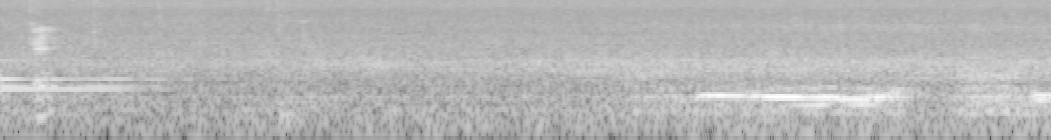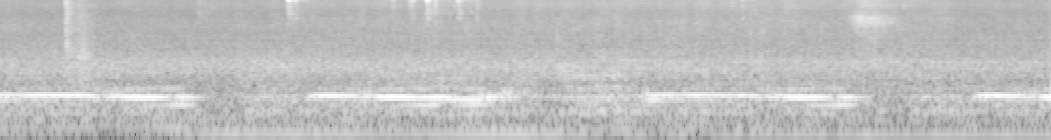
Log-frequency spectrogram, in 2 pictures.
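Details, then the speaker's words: Repeated musical, high-pitched whistling tones with each breath, played in a classroom lecture as an example of wheezing; wheezing from constricted airway. "so it's going to be this high pitch and you know if you really think about it it's being caused by by a constriction of the airway"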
